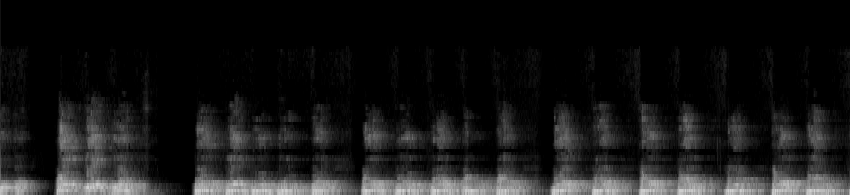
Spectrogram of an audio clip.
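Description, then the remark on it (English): A dog barks frantically and nonstop, loud, firing off rapid strings of sharp barks with only one brief pause, no voices over it, set off by a delivery arriving. “That's why the dog went nuts.”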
